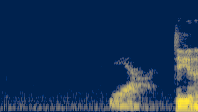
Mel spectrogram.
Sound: laughs

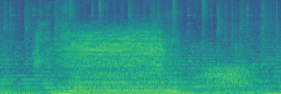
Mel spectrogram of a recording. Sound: roaring

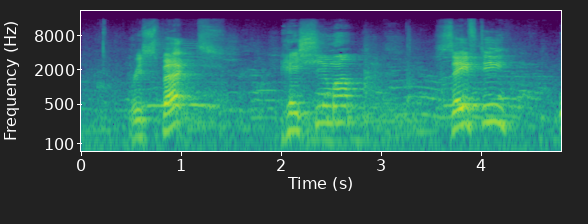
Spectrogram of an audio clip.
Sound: speaking foreign language

